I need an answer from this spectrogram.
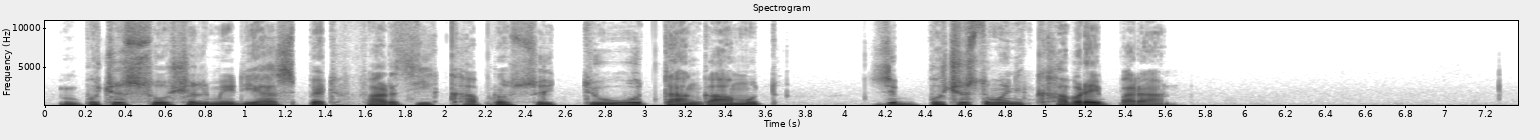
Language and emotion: Kashmiri, angry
